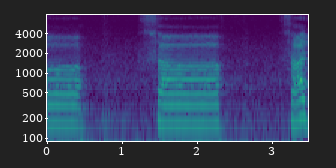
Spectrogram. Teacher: जबान की नोक को हम ऊपर के दांतों पर लगाएंगे तो हमारा सा निकल जाएगा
